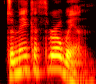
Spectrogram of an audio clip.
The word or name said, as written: to make a throw-in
